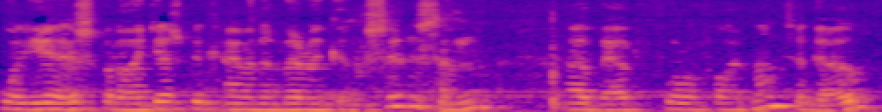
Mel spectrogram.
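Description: An older Australian man teaches in a gentle, measured voice that sits a little high. He is heard from a distance in an echoey room, with clear background noise. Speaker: guest minister and counselor. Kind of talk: calm teaching talk.

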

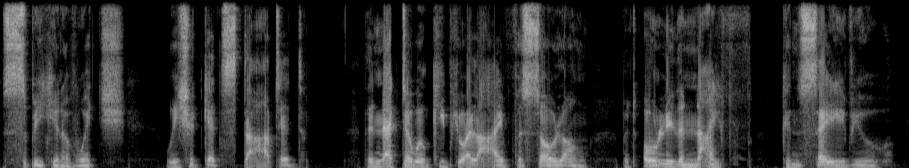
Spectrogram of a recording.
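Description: A man voicing a gleeful, sinister prison warden who whispers and mocks slowly. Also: lowish voice, vocal fry, bright, forceful tone, slightly rough, heavily acted. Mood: menacing. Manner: whispering, mocking, drawn-out.

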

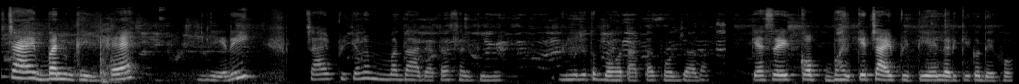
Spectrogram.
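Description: A young woman vlogging casually at home with her family, chatty and quick to laugh as she talks to her viewers. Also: medium pitch, background noise. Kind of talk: casual home vlog chat.

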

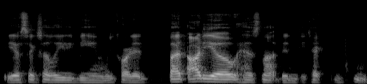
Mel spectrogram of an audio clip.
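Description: This middle-aged man makes videos from a wood-panelled room in his home, speaking casually and hesitantly into a nearby computer or webcam mic, often letting his sentences trail off. He sounds on the low side, fairly bright and a little fast, and the recording is noisy with room ambience.

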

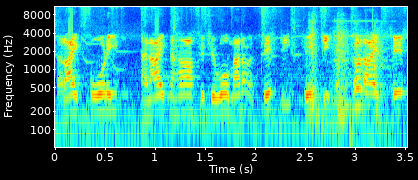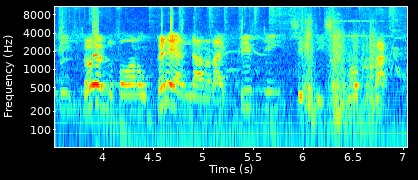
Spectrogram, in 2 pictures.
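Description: A man's voice: sits high, fast talker. A young Australian man working as an auctioneer, addressing bidders outdoors with formal, courteous patter. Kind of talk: live auction bid calling. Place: open-air wooden deck outdoors. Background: music.

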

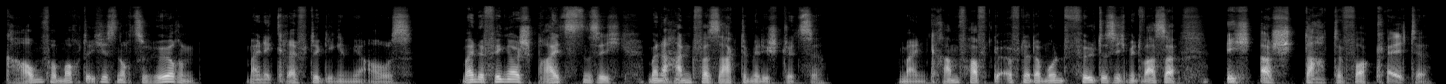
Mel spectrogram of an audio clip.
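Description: Deep, husky male storyteller. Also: slow pace. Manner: expressive, dramatic pacing. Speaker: audiobook narrator. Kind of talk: dramatic audiobook narration.

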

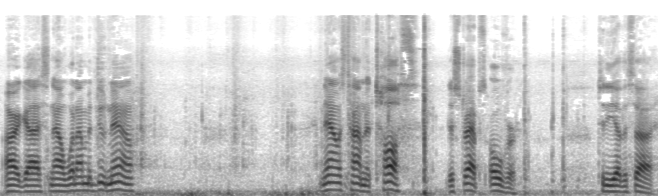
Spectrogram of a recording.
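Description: Standing in a suburban driveway, a young man who runs a fishing channel calmly explains a hands-on how-to, addressing viewers directly in a mid-range voice. His pace is unhurried, with frequent pauses. The camera mic picks him up as it moves toward and away, along with faint outdoor hiss.

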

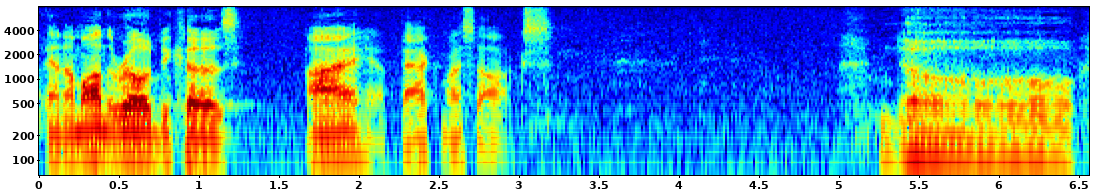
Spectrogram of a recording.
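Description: A man's voice: on the low side, fairly bright tone. A middle-aged man, a pastor, preaching a conversational and humorous sermon on a large church stage, through a body-worn mic. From United States.

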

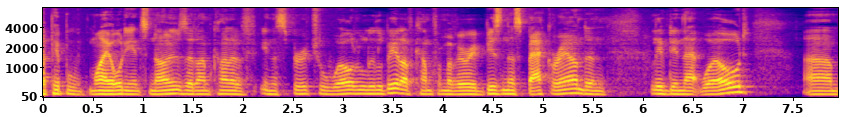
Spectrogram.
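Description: In a podcast studio with a wooden wall and plants, a mid-range-voiced man in his forties hosts a casual interview. He talks in a relaxed, rambling way, full of fillers, into a studio mic on a boom arm.

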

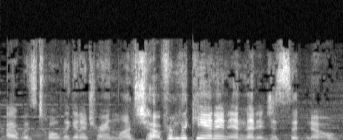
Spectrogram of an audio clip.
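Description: High-voiced excitable woman gaming. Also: fast talker. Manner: excitable, exclaiming. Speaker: video game streamer. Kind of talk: casual co-op gaming chat. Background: game music.

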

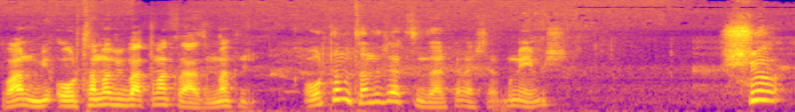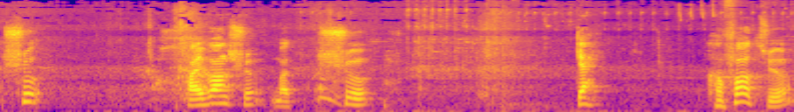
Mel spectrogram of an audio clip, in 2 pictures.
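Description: A man's voice: on the high side, sing-song, a little slow, pauses often, a little hiss or hum. A man giving casual, jokey let's-play commentary and talking back to the game characters as he plays. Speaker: gameplay commentator.

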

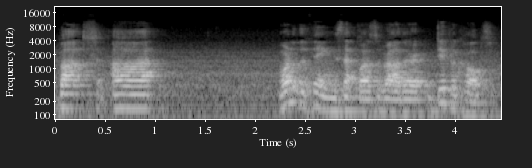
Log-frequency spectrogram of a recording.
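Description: A middle-aged man from Canada giving an animated, expressive public talk as an arts director in a small room. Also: mid-range voice, measured pace. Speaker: arts director speaking at a salon. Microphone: standing microphone. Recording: echoey room from far off, faint noise.

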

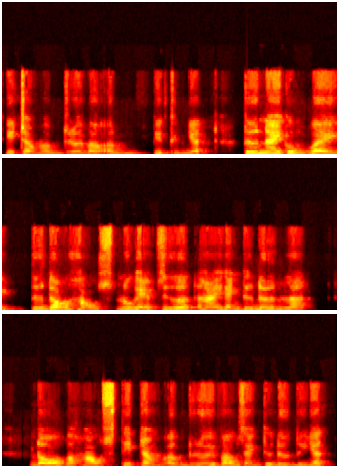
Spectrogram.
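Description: Higher-voiced woman teaching an online class. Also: normal speed, darkish tone. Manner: patient, quizzing and prompting students by name. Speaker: English teacher. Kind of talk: online class, questioning students and explaining grammar rules.

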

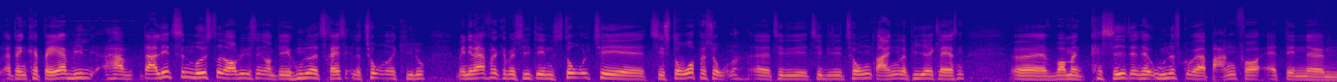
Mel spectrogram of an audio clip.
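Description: A product tester in his forties speaks with a slightly high, steady, somewhat mellow voice. He gives an informal review on a campsite lawn, stumbling through fillers and restarts into his lapel mic.

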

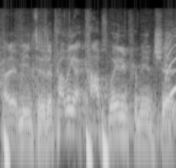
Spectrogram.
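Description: A young man talking casually in a prank vlog, joking and laughing often with quick slangy talk, filmed on a handheld camera in stores and outside. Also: medium pitch, expressive, loud music behind the voice. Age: young adult. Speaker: vlogger. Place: stores, parking lot and gas station, indoors and out.

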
